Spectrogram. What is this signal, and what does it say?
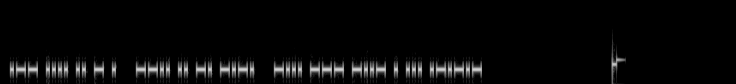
Morse code, heard as a keyed tone, about 40 wpm, 700 Hz. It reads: WHITE ZINC BOXES.
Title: Pangram Challenge v2 - 40wpm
